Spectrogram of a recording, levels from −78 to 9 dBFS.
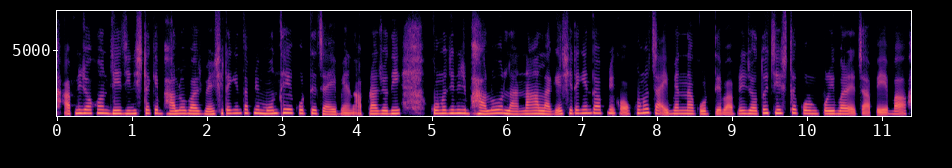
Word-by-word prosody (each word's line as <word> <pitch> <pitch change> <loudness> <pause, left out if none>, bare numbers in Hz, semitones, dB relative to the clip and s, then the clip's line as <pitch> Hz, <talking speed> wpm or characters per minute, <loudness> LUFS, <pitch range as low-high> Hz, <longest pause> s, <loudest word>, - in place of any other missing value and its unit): আপনি 255 +4 0
যখন 260 +1 +1
যে 235 - +5
জিনিসটাকে 245 +2 0
ভালোবাসবেন 215 -2 +1
সেটা 250 0 -1
কিন্তু 260 +1 -3
আপনি 265 +1 0
মন 230 +1 +3
থেকে 280 -1 +4
করতে 250 0 0
চাইবেন। 185 - -2
আপনার 215 0 -2
যদি 230 +1 +2 0.5
কোনো 245 0 +2
জিনিস 255 0 +4 0.2
ভালোও 230 +3 +2
লা 210 - 0 0.2
না 220 - -1 0.2
লাগে, 200 +1 -1
সেটা 250 0 0
কিন্তু 265 +1 +1
আপনি 260 +1 -2
কখনো 265 +2 0
চাইবেন 230 -1 -1
না 225 - +2
করতে 210 - -2
বা - - 0
আপনি 225 - -5
যতই 230 +5 +2
চেষ্টা 260 +2 +1
করুন 230 -1 0
পরিবারের 215 -1 +1
চাপে 105 -1 -2 0.2
বা 100 - +2
230 Hz, 185 wpm, -17 LUFS, 215-255 Hz, 0.5 s, যে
